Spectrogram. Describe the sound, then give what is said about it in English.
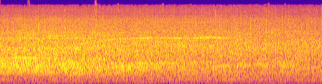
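An audience at UC Boulder applauds steadily for Chancellor Phil DiStefano, a dense wash of many hands clapping at once that holds for the full stretch and eases off slightly toward the end, with no voices over it. “Give him a big round of applause for having me here today.”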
